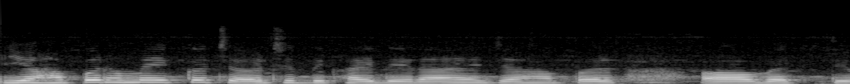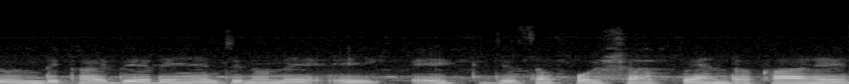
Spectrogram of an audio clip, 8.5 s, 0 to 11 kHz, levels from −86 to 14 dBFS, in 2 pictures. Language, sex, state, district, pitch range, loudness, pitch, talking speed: Hindi, female, Chhattisgarh, Bastar, 205-225 Hz, -17 LUFS, 215 Hz, 190 wpm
